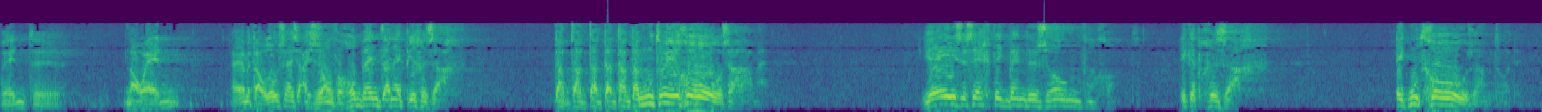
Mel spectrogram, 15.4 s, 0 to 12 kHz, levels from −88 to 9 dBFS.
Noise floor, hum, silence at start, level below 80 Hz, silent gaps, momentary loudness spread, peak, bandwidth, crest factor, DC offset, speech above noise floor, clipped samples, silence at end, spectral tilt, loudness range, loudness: -43 dBFS; none; 0 s; -48 dBFS; none; 18 LU; 0 dBFS; 6.4 kHz; 14 dB; under 0.1%; 30 dB; under 0.1%; 0.25 s; -3.5 dB/octave; 4 LU; -12 LUFS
